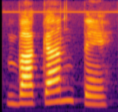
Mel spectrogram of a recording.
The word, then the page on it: vacante: Spanish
